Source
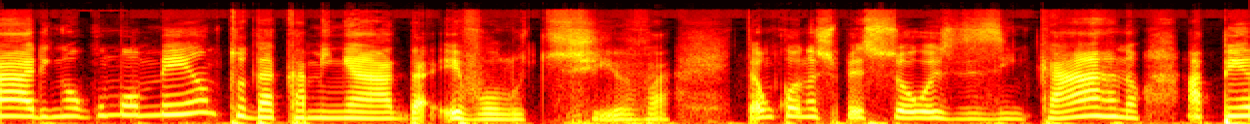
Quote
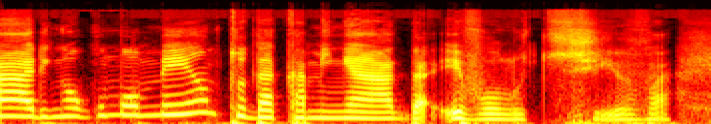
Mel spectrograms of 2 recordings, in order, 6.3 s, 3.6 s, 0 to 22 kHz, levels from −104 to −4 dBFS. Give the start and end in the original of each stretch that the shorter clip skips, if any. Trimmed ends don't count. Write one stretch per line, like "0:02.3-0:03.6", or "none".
none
